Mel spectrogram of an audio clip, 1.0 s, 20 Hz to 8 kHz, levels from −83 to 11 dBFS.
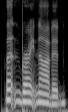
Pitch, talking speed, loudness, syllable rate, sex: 190 Hz, 175 wpm, -15 LUFS, 5.7 syllables/s, female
